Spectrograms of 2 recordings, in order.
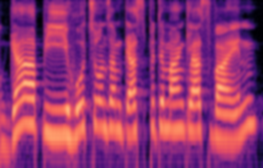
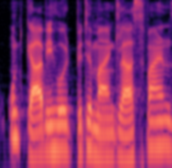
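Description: First: Bossy aunt. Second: Said in the usual way. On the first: Acted. Aunt gives an order.

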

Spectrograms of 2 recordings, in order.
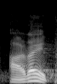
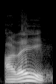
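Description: No difference in how they are said.

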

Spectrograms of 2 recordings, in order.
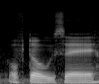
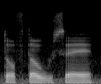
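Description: Both takes have the same delivery.

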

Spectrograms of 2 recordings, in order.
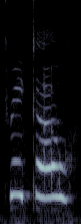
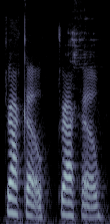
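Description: First: Draco said as DRAY-co, high; pronunciation. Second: Draco said as DRACK-o, lower; pronunciation. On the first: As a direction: Draco with a long A, like tray. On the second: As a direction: Draco with a short A, like track. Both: Shown as a demonstration. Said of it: "I was told it's pronounced Draco".

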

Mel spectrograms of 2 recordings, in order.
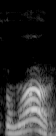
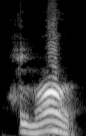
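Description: First: حمار said with an "oo" first vowel; wrong vowel, u. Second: Firm, drawn-out حمار with a kasra, "ḥimār"; correct kasra, i. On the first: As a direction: say حمار as "ḥumār", with u after ح. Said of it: "اوعى واحد يقول حمار". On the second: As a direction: say حمار slowly as "ḥimār", with i after ح. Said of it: "لا، اسمه حمار". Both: Shown as a demonstration.

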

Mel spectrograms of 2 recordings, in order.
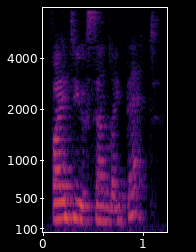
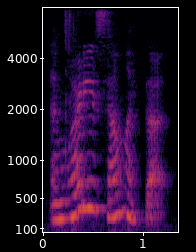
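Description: First: Put-on thick Russian accent, "Why" starting with a v. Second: Said in the usual way. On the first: A narrator's reading. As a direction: throw the question out in a Russian accent. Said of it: "coated with a thick Russian accent". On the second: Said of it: "asked the still confused Sam".

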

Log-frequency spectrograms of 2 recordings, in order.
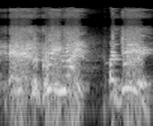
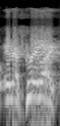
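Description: First: High-pitched celebratory shout; real gamer hype, voice shooting up; so hyped. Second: Said in the usual way. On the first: Real, not acted. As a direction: yell it as the shot drops. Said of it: "sorry for getting so hyped". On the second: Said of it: "getting so hyped".

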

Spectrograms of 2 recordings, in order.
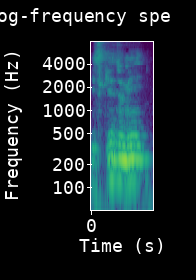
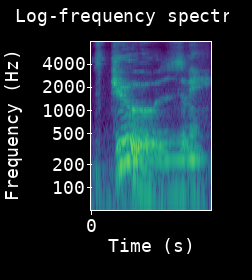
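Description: First: "Excuse me" with the final "me" lifted and held. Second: "Excuse me" very slow, long stretched "cuse", low falling end; stressed "cuse". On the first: Teacher shows how to convey meaning, lifted "me". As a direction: lift the last word of "Excuse me". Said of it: "유난히 더 들어줍니다". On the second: Teacher models the accent for learners, stressed "cuse". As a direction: draw out "cuse" in "Excuse me", softly. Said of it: "Q로 발음이 되겠죠". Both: Shown as a demonstration.

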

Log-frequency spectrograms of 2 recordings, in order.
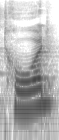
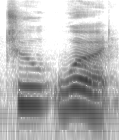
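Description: First: "toward." said as one syllable, American style. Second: "two word" as two slow separate syllables, to-ward; two-syllable toward. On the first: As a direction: squeeze "toward." into a single beat. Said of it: "this is being pronounced how it is in the U S". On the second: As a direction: split "two word" into two beats. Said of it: "they pronounce this as a two syllable word". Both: Shown as a demonstration.

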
